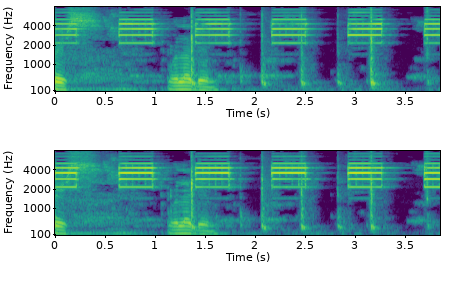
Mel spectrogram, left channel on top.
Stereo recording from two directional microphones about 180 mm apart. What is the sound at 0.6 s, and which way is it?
Smoke detector, 60° right (ahead or behind).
